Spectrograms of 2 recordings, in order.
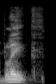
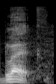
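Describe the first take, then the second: First: The vowel sounds like the 'ay' in lake. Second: The vowel sounds like the 'a' in lack. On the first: The speaker calls it wrong. "E C is not pronounced Blake" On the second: The speaker calls it right.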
